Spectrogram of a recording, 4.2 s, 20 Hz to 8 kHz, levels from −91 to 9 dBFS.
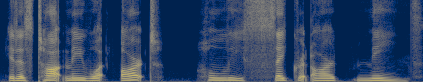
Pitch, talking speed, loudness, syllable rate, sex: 180 Hz, 115 wpm, -19 LUFS, 3.6 syllables/s, female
